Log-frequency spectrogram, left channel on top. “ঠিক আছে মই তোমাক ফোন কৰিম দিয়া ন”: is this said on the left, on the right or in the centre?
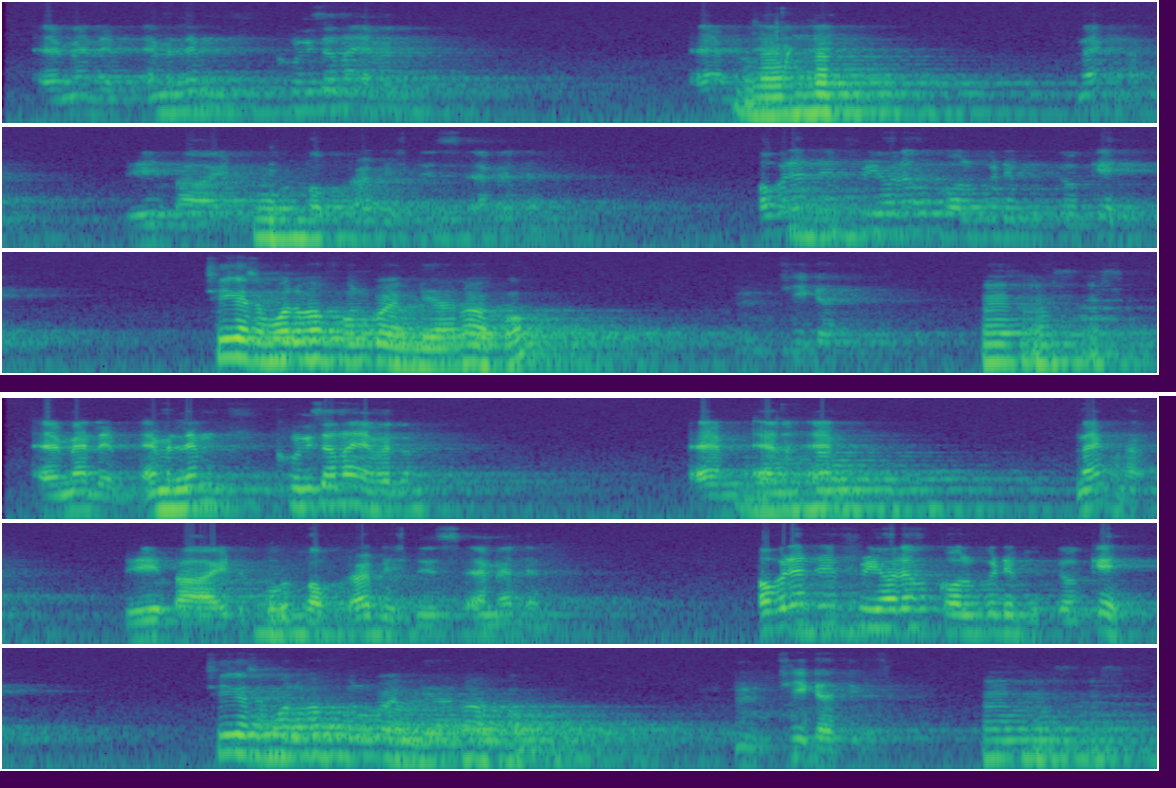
Left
